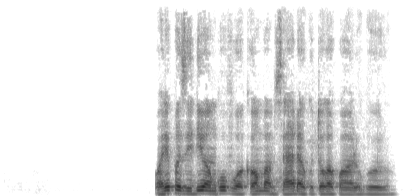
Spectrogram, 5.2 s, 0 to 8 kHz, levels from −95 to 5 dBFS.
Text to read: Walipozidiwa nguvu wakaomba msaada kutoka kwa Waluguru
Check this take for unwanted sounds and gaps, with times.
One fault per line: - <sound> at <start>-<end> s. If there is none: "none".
none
